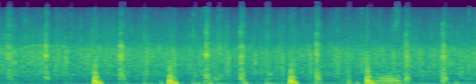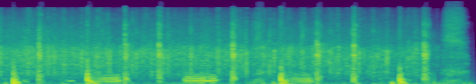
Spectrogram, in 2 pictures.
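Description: An applause sound effect played during a live reaction show, with bursts of clapping and scattered sharp individual claps that come and go unevenly for several seconds, loud and close, with no talk over it.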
